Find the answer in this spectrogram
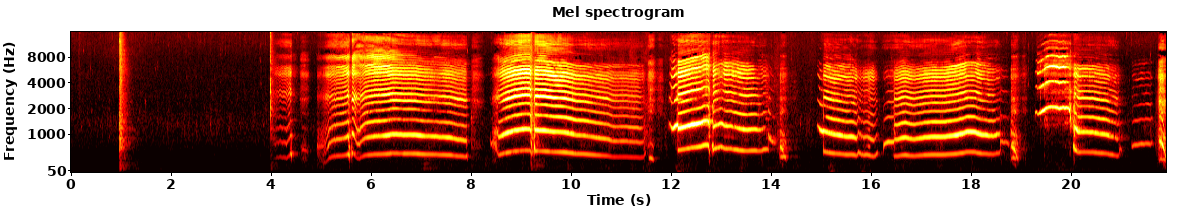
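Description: A single sharp click, then from about four seconds in an infant crying in a run of long, high, wavering wails with short breaths between them.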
